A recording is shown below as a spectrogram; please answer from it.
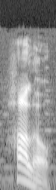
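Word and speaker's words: Halló: hello in Icelandic is pronounced Hollow thank you is talk yes is yah no is nay goodbye is bless 14.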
